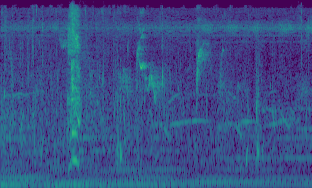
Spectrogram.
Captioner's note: jaguar emits high-pitched grunts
